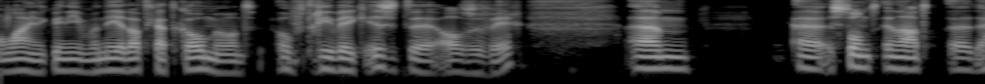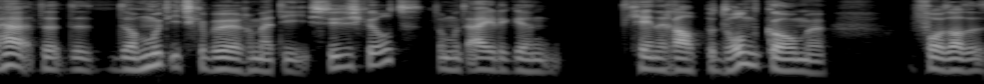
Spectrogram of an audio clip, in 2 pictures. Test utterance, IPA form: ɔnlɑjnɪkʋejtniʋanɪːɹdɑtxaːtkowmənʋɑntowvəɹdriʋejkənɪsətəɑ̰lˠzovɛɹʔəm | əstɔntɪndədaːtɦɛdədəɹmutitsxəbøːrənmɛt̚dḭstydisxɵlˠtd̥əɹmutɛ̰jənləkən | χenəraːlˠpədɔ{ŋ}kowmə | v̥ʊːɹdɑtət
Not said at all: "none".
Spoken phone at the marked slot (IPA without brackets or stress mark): n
